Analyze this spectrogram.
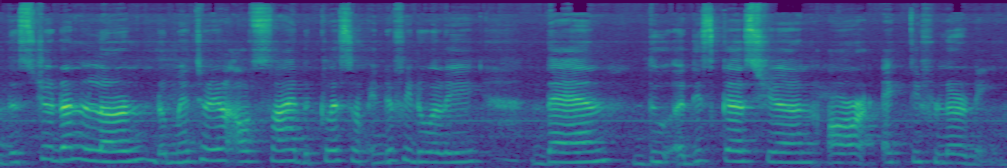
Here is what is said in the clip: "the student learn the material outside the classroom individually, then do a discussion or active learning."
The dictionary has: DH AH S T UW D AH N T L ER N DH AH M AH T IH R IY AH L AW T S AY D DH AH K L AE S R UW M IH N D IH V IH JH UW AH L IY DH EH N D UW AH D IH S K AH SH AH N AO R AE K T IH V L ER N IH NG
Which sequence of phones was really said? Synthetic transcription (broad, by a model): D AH S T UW D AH N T L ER N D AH M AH T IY R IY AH L AW T S AY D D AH K L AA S AO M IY N D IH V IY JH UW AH L IY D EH N D UW AH D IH S K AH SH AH N AO R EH K T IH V L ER N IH NG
